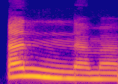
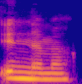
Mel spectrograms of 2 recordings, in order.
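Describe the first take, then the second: First: The word begins with an a vowel. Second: The word begins with an i vowel. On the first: The speaker calls it right. "الهمزة مفتوحة" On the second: The speaker calls it wrong. "مش إنما"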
